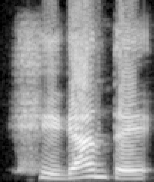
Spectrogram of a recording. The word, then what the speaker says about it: gigante: hop down to G there are two ways to pronounce g also it can be a g or a ha in Spanish so let's look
